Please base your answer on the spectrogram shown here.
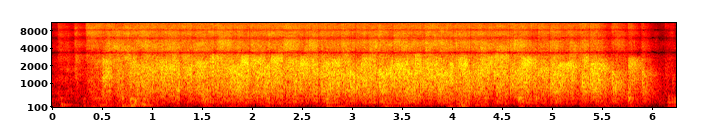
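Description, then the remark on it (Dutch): An audience at an evening event called Slechte Kunst breaks into steady applause as a theatre maker is welcomed onto the stage, a dense wash of many hands clapping that swells quickly, holds loud for several seconds, and tapers off at the end. “Ik nodig van harte uit op het podium en geef hem een applaus.”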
